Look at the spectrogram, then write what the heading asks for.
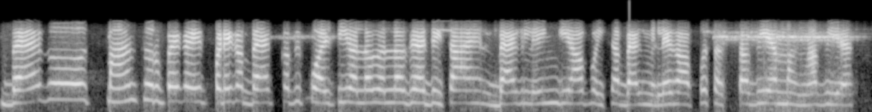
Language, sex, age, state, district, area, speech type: Hindi, female, 30-45, Uttar Pradesh, Mirzapur, rural, conversation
